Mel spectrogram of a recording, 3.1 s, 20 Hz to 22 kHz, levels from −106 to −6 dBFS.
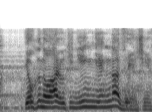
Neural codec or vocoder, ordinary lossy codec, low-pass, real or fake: codec, 16 kHz, 4 kbps, FreqCodec, smaller model; none; none; fake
